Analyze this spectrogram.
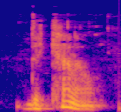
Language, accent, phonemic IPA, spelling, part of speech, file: English, Southern England, /ˈdɛkənæl/, decanal, noun, LL-Q1860 (eng)-decanal.wav
- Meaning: The aliphatic aldehyde, CH₃(CH₂)₈CHO, related to capric acid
